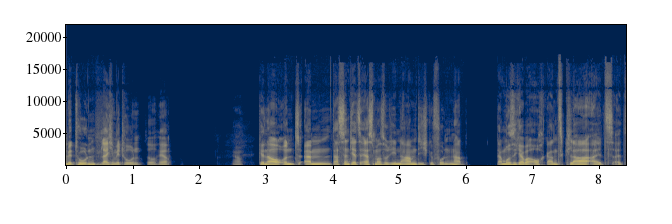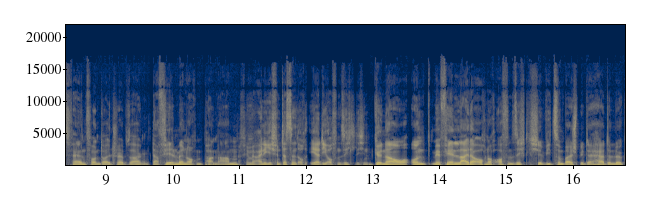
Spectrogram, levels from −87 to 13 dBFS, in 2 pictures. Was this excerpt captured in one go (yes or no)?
yes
